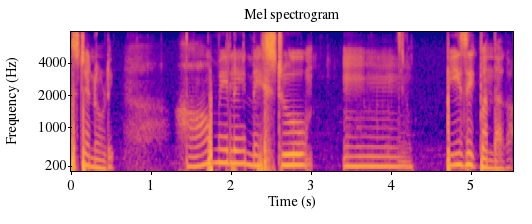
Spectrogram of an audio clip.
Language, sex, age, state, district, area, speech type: Kannada, female, 18-30, Karnataka, Vijayanagara, rural, spontaneous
